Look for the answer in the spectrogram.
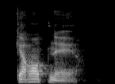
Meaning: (adjective) forty years old; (noun) 1. forty-year-old 2. person aged between 40 and 49 3. fourtieth anniversary
- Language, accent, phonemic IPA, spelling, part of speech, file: French, France, /ka.ʁɑ̃t.nɛʁ/, quarantenaire, adjective / noun, LL-Q150 (fra)-quarantenaire.wav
